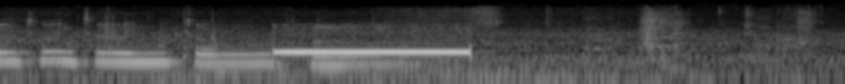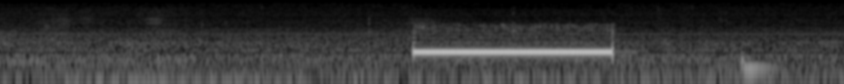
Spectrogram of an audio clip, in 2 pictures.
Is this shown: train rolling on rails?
no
